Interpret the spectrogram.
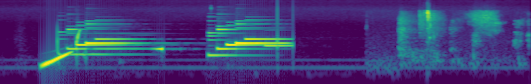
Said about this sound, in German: Also wir machen eine Skype-Session. Ich freue mich auf das Gespräch, also läuten wir ihm doch gerade an.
